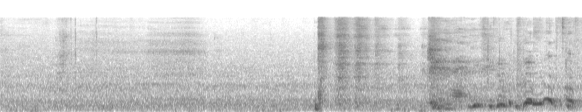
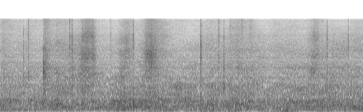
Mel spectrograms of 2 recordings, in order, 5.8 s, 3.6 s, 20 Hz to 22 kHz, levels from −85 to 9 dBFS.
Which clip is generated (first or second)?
second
